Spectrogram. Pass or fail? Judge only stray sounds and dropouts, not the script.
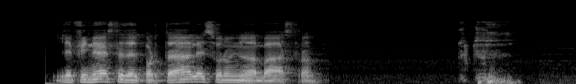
fail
